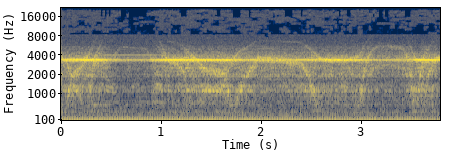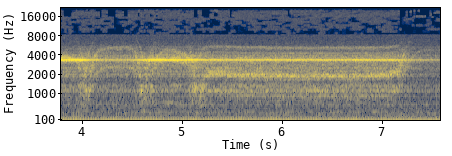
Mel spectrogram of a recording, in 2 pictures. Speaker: let's check it out it's working pretty good already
